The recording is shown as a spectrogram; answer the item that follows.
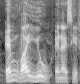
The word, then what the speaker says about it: Munich: Even in English it is not Bayern Munich. It is Bayern Mu. Myunich, almost.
